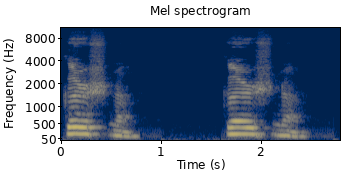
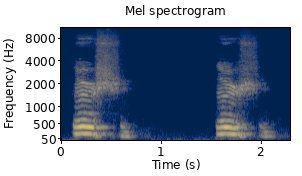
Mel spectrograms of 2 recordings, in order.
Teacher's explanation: Elas são letras retroflexas, ou seja, com a língua voltada. Você tem que voltar a língua, apontar a língua para o céu da boca.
